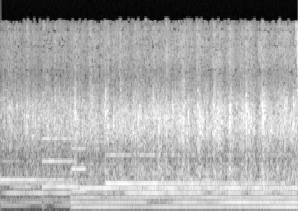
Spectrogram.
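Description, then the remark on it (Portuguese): A church audience applauds God during a sermon, a steady, dense wash of clapping that swells after the first second and holds at a strong level, with a low sustained musical hum underneath. “Aplauda ele por esse amor.”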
